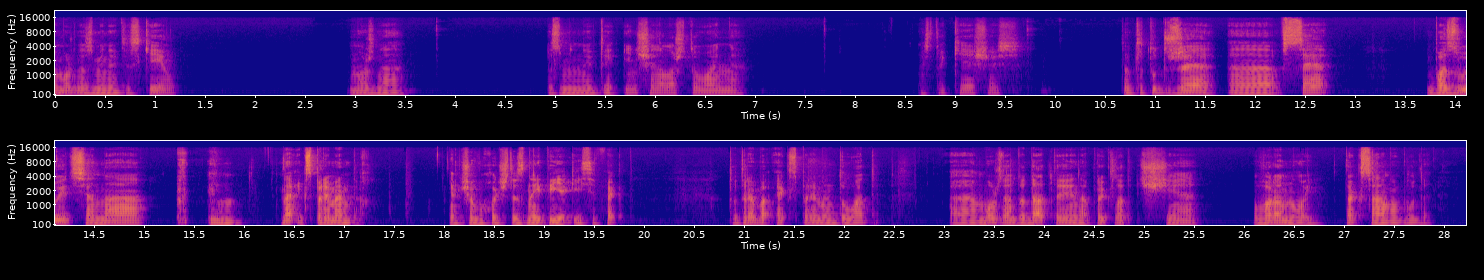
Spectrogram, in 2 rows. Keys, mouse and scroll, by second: 4.9 click, 8.2 click, 14.6-15.3 scroll down 1, 15.6-16.0 scroll up 1, 18.4-18.8 scroll down 1, 18.9-19.7 scroll up 1, 20.5 scroll down 1, 22.4 scroll down 1, 22.9-23.3 scroll down 1, 23.3-23.7 scroll up 2, 23.8 shift+a, 27.6 scroll up 1.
